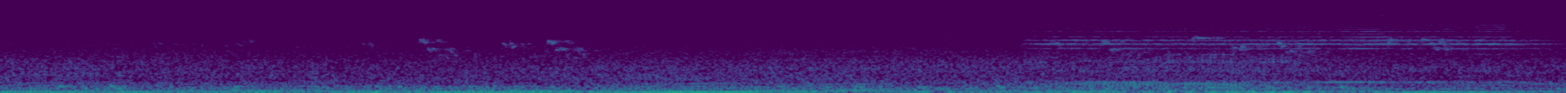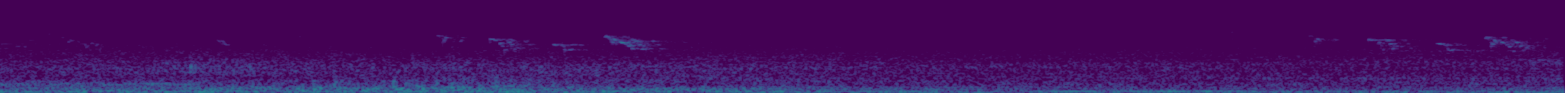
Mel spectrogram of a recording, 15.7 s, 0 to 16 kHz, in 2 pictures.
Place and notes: Sec., Zhongxing Rd., Wujie Township - At railroad crossing
At railroad crossing, Traffic Sound, Trains traveling through
Zoom H6 MS+ Rode NT4
Yilan County, Taiwan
